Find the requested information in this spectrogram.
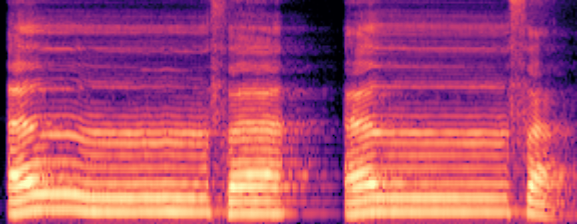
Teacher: huruf fa, tempat keluarnya gigi seri atas menyentuh ke bibir bawah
